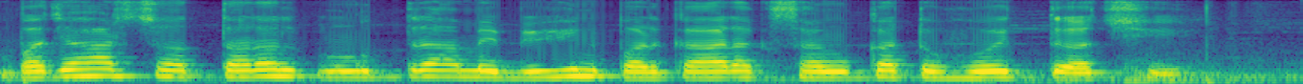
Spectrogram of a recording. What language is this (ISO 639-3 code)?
mai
